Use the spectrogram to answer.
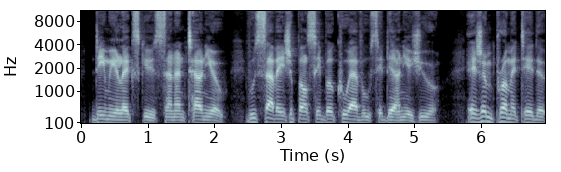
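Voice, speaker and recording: A man uses a put-on character voice that is raspy and fairly low, with fairly even intonation. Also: moderate pace, very clean recording, silent background. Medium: read story.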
